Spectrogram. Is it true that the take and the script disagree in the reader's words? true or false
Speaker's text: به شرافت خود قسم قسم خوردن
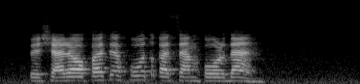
true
